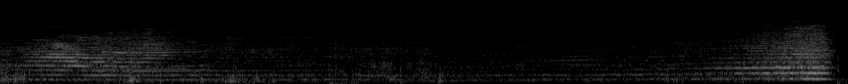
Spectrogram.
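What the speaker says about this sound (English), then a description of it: "we have 3 karts going for the lead" Go-karts race at a championship event on the Sonoma track, their high-revving engines whining faintly at a distance and shifting in pitch as they pass, then swelling louder as a kart comes close near the end.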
